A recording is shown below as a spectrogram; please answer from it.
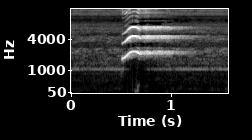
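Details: One clear whistle from a black-capped lory, rising sharply and then holding a steady bright tone for about half a second before fading.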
